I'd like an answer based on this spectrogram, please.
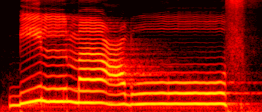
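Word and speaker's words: بِالْمَعْرُوفِ: Bil ma'ruf. Huruf ra dibunyikan secara tafkhim sebab ro-nya berbaris dhammah. Cara membacanya ditebalkan huruf ro-nya, pangkal lidah kita angkat, ru. Ruf.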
